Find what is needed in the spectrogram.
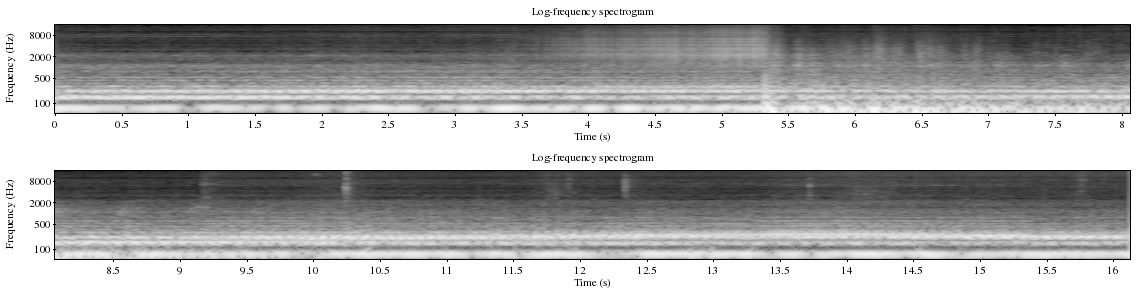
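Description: Live ambient electronic music: a dense, sustained low drone of layered steady tones. About four seconds in, a hiss swells and cuts off with a deep low hit, then the drone carries on.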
